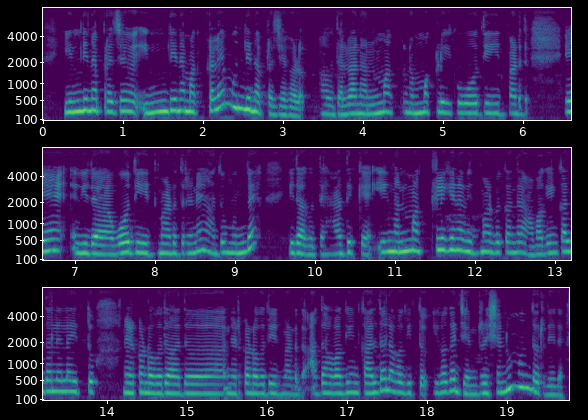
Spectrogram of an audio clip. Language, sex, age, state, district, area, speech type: Kannada, female, 30-45, Karnataka, Chikkamagaluru, rural, spontaneous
